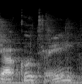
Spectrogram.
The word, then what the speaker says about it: charcuterie: in the french tradition charcuterie pronounced chakutri is the art of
